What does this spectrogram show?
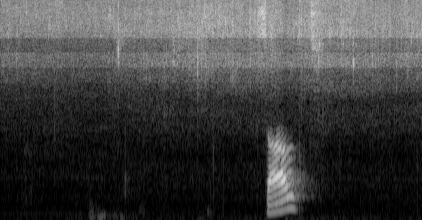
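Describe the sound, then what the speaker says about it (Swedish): Chanterelle mushrooms go into a pan and fry quietly in a home kitchen, a faint low sizzle under a brief spoken word. "Och sen ner med kantarellerna. Och de här ska ju steka väldigt snabbt nu."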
